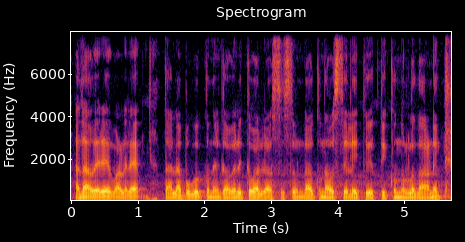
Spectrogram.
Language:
Malayalam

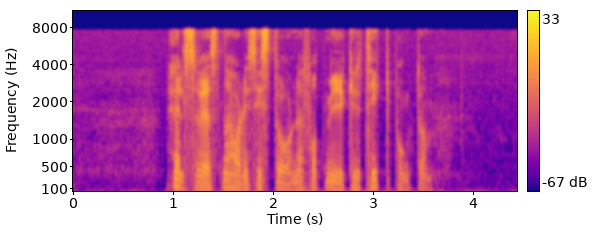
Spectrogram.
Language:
Norwegian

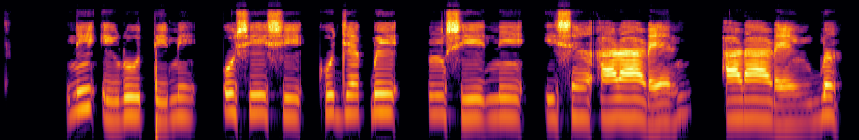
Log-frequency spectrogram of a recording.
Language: Yoruba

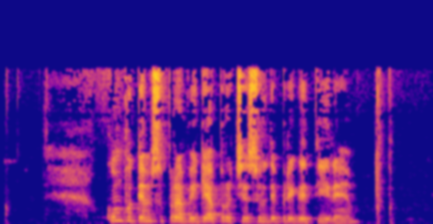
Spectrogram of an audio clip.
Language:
Romanian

